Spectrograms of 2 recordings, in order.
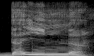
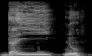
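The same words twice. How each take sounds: First: Dain high, loud and drawn out, closing on n; double closed syllable. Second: Day held high, then a short open nu; two separate syllables. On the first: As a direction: glide long through Dain and stop on n. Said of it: "it will be pronounced like this". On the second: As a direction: stretch day, then add nu. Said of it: "the open one is nu". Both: Shown as a demonstration.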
